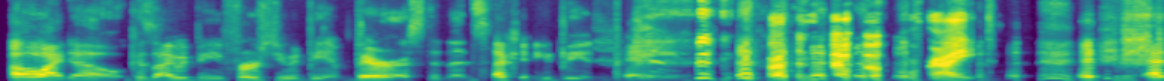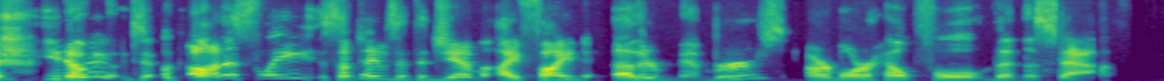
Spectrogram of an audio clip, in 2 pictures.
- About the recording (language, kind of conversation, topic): English, unstructured, What do you think about how gyms treat newcomers?
- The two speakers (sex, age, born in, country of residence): female, 45-49, United States, United States; female, 65-69, United States, United States
- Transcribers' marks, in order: tapping; other background noise; laughing while speaking: "I know, right?"; laughing while speaking: "second"; background speech; laugh; other noise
